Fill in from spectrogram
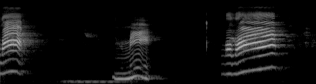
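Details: A parrot utters a short harsh syllable, a softer low murmured phrase, a click, then a long loud nasal speech-like call with rising pitch.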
